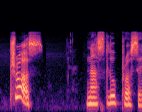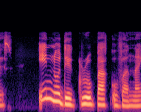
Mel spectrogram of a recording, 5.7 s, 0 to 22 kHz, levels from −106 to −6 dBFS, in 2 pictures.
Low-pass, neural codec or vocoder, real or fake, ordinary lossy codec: none; none; real; none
